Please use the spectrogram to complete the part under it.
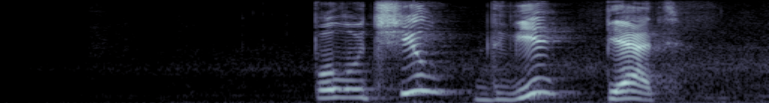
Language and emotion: Russian, positive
